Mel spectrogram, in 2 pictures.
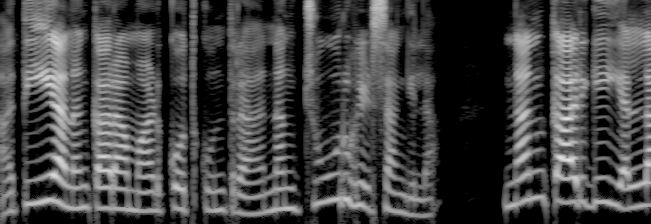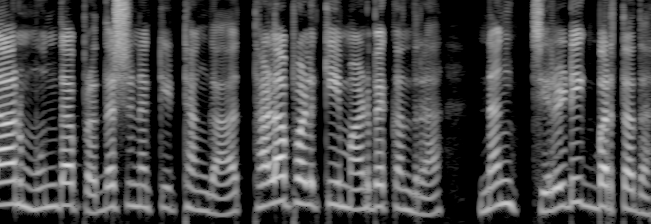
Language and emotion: Kannada, disgusted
